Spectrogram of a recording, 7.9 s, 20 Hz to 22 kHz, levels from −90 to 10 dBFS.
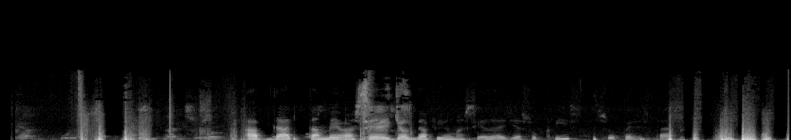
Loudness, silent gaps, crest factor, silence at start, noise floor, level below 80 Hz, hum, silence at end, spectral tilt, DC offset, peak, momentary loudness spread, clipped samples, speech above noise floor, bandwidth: -22 LUFS; none; 22 dB; 0.8 s; -53 dBFS; -38 dBFS; none; 0 s; -8 dB/octave; under 0.1%; 0 dBFS; 21 LU; under 0.1%; 29 dB; 10 kHz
